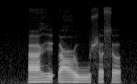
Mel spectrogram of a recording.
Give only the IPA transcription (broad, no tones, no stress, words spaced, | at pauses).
aɣeʔə ʕuːɬʌsʌ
